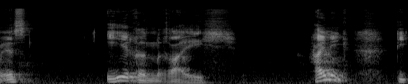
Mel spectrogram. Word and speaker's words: Ehrenreich: The correct pronunciation of the name is Ehrenreich. Ehrenreich.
